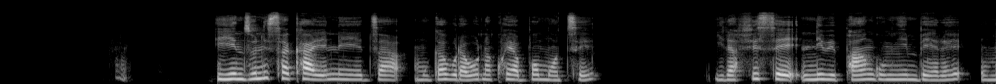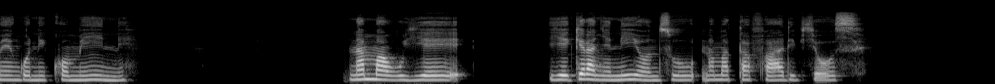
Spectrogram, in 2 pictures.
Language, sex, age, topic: Rundi, female, 18-24, education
